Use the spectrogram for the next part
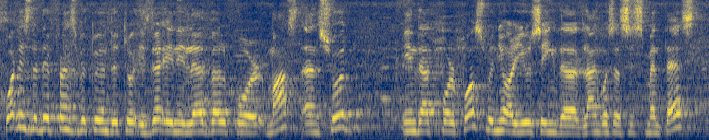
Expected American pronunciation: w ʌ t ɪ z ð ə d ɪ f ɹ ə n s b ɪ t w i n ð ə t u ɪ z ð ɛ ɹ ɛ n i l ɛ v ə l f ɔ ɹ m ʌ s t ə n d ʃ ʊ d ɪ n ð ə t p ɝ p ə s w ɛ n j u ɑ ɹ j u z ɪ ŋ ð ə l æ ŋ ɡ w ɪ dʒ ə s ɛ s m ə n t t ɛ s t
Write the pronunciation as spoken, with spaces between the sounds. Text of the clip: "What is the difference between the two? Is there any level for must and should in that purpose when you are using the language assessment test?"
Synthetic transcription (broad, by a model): w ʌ t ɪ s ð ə d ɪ f ɹ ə n s b ɪ t w i n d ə t u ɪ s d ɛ ɹ ɛ n i l ɛ v ə l f ɔ ɹ m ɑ s t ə n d ʃ ʊ d ɪ n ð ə t p ɝ p ə s w ɛ n j u ɑ ɹ j u s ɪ ŋ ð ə l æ ŋ ɡ w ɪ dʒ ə s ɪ s m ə n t t ɛ s t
